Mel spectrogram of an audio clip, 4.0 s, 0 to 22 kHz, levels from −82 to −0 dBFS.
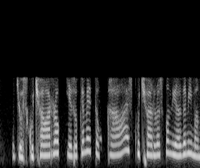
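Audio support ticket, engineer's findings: Echo leak, 2.01–2.06 s: short, faint repeat of the speech trailing the original by 222 ms, roughly 20 dB down. Likely far-end loudspeaker pickup the echo canceller missed. Spectrogram: weak ghost of earlier formant pattern, below 4 kHz. Waveform: small low-level blip.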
